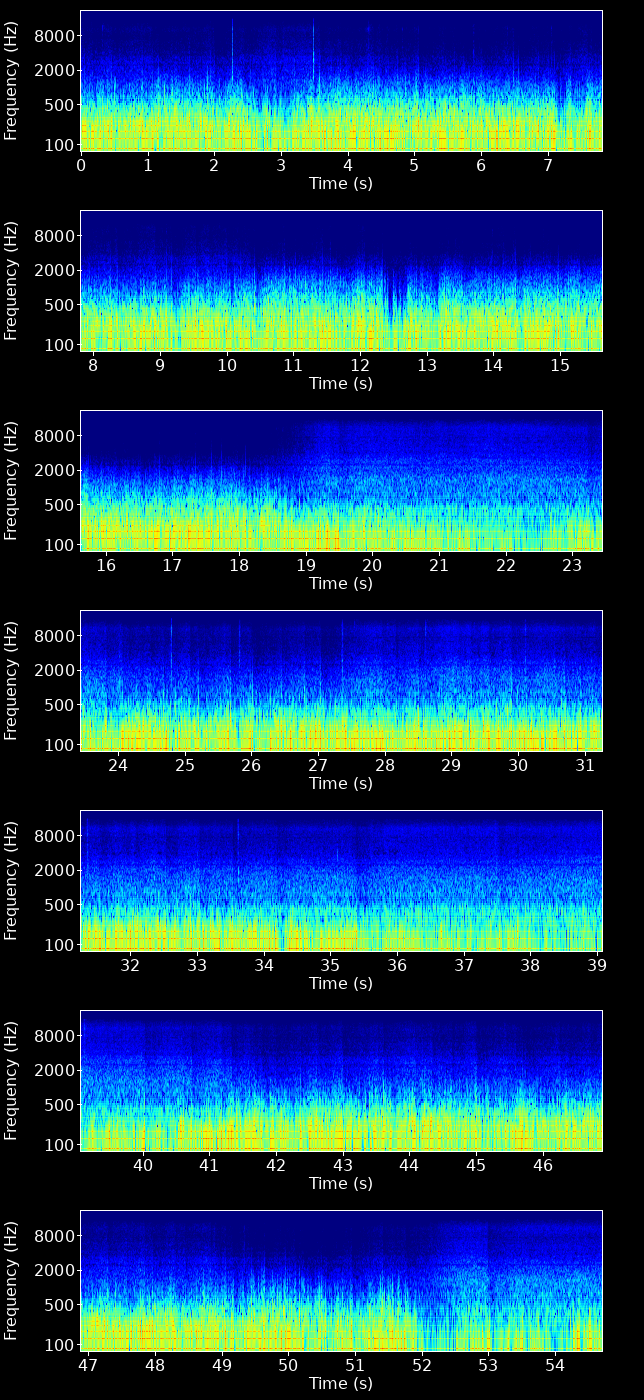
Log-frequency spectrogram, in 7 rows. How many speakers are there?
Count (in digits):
0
